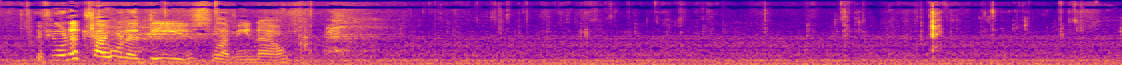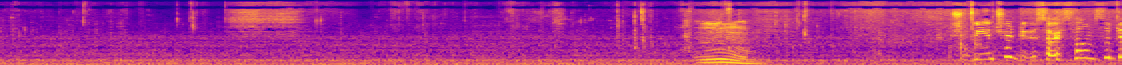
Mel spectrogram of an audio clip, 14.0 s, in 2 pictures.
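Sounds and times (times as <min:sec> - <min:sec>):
low hum inside car: 0:00.0 - 0:14.0
chewing and biting chicken: 0:02.8 - 0:12.2.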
